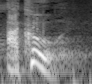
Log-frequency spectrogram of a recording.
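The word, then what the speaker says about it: akouo: It's A-K-O-U-O. Don't get your A-K. That's A-K-O-U-O. It's pronounced aku.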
